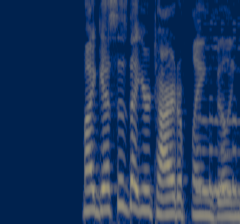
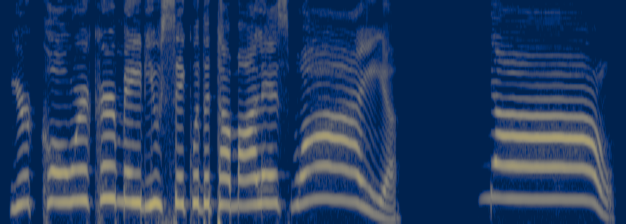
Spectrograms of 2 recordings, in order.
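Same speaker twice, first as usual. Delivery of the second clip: squeaky, much higher; high-pitched shocked voice; 10 semitones higher, 4 dB louder, slower than usual. Acted. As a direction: shriek the no in shock. Reacting to chat, high voice.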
